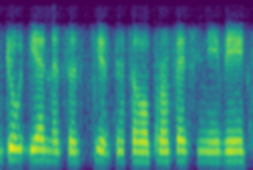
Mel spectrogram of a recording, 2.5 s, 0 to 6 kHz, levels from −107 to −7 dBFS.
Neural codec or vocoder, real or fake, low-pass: codec, 24 kHz, 0.9 kbps, WavTokenizer, medium speech release version 2; fake; 5.4 kHz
